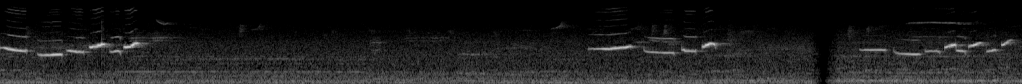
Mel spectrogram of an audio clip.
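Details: Female white-rumped shama singing to stir males into song: bursts of clear, sliding whistled notes with sharp high clicks at the start, near six to seven and a half seconds, and again near the end, separated by quiet hiss.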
